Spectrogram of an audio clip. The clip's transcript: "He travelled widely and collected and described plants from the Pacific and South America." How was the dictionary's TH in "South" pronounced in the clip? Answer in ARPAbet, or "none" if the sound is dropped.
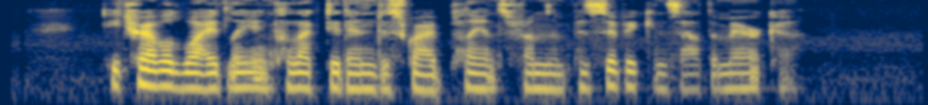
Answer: TH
